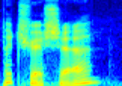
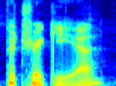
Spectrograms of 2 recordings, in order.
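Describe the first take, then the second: First: The name is pronounced the usual, conventional way. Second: The name is pronounced the way its spelling suggests. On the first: The speaker calls it right. "the name Patricia" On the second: The speaker calls it wrong. "which I thought was Patricia, because clearly, why wouldn't it be?"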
